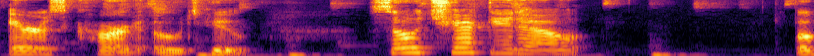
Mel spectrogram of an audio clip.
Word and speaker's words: ARIZCARD02: And for Twitch, it's ARIZCARD02. It's pronounced ArisCard02.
